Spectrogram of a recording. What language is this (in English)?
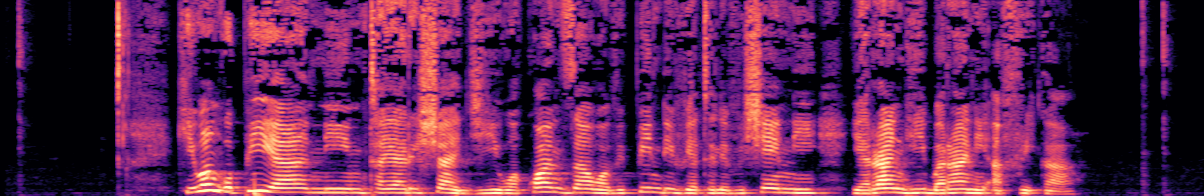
Swahili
